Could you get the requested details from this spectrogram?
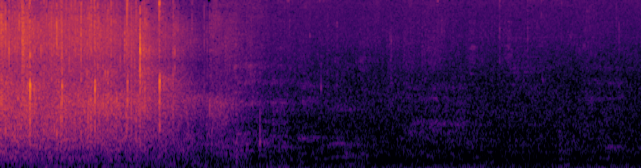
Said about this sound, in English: We should be applauding Him. When we clap, I'm going to give you a chance in a second.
